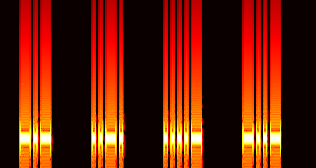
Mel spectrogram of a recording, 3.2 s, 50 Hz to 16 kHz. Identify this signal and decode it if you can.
Morse code, heard as a keyed tone, about 36 wpm, spaced as for 16 wpm, 700 Hz. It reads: KF4X
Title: USA Call Signs - 4 Characters - 4x Character Spacing - 35wpm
